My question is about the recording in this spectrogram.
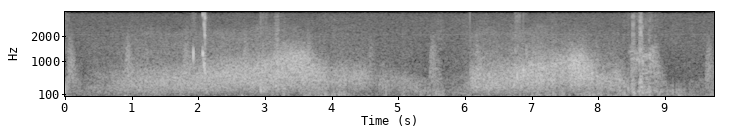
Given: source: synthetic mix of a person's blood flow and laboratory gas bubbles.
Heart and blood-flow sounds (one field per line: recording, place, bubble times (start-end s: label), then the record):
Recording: Doppler ultrasound of blood flow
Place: subclavian vein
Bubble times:
0.00-0.07 s: bubbles
1.90-1.96 s: bubbles
2.04-2.21 s: bubbles
2.90-3.32 s: bubbles
6.75-6.97 s: bubbles
8.42-8.94 s: bubbles
From the record:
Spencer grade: 2 (many but less than half of the cardiac periods contain bubble signals, singularly or in groups)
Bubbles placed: anywhere in the cardiac cycle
